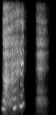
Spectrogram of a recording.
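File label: Mood, Japanese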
